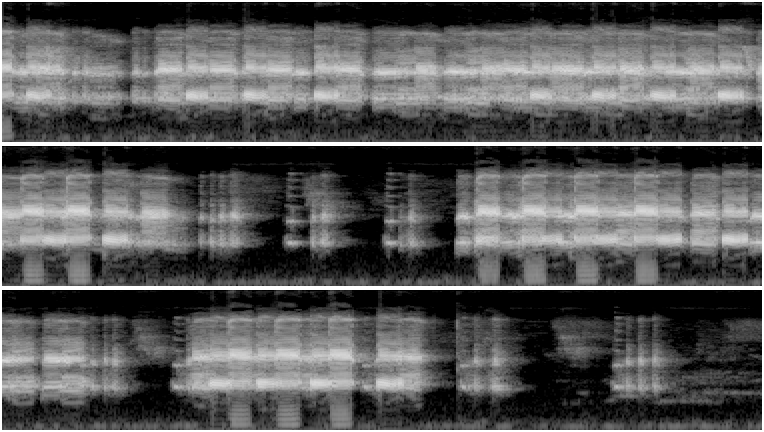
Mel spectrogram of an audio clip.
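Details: Green paddy frog chorus of harsh, rapidly pulsed croaks in long bursts broken by short gaps, trailing off into a few scattered single notes at the end.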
